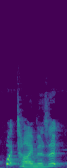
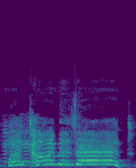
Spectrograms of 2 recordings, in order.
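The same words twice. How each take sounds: First: Said in the usual way. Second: Much higher, airy sing-song; mystical high voice. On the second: Pretend. Mystic high question posed to the viewers. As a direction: ask it like a spirit.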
